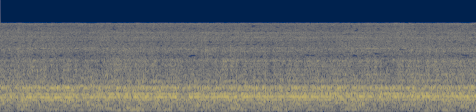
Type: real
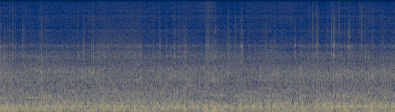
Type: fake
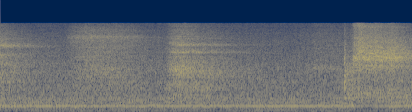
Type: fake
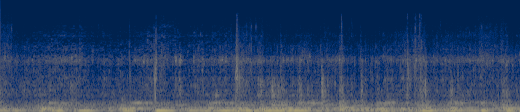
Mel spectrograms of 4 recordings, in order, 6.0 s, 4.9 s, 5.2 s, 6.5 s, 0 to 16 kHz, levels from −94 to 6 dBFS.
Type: real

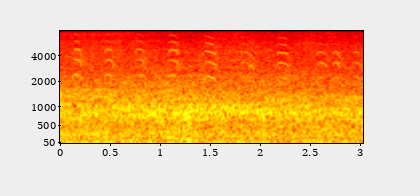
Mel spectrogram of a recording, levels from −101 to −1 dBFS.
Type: real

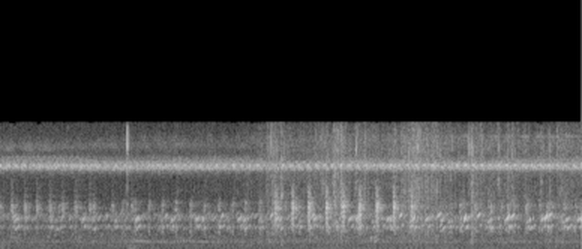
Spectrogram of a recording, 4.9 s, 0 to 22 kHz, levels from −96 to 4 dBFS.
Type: real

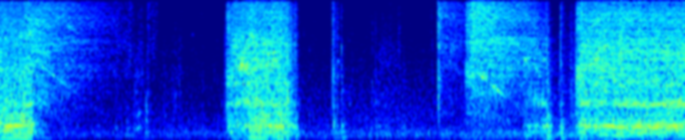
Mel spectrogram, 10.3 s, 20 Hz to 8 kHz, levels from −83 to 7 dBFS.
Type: real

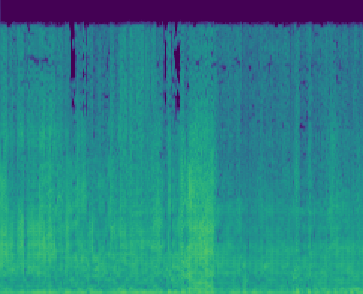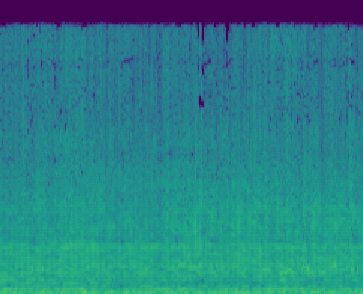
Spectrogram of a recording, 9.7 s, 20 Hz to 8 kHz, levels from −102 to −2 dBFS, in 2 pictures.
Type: fake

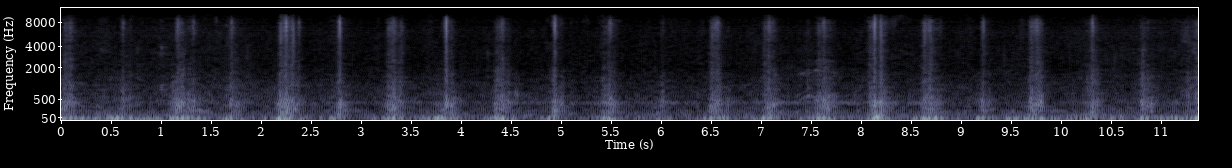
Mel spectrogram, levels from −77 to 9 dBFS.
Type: fake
